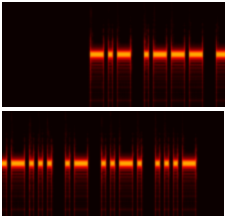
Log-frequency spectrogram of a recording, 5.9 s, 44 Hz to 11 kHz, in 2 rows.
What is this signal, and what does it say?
Morse code, heard as a keyed tone, about 20 wpm, 700 Hz. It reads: KJ7AFV
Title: USA Call Signs 20wpm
